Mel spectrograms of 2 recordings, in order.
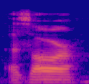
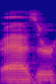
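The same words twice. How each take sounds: First: Azar with unstressed first syllable, long "zar"; alternate pronunciation. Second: Azar with short a, weak second syllable; alternate pronunciation. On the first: Reviewer unsure of a character's name, Azar as "uh-ZAR". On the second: Reviewer offering another reading, Azar as "AZ-er". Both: Shown as a demonstration. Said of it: "however you say that".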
